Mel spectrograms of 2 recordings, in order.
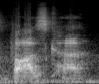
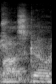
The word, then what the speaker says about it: Bozka: You learn the name is Bozka, a devil, Nice. and Not Bosco, a delicious chocolate drink.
